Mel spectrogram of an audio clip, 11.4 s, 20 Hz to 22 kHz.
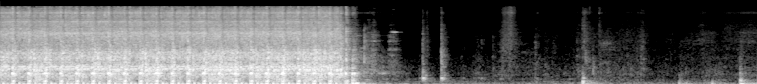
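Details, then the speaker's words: Craftsman T1600 with a Briggs & Stratton 19.5 hp engine, stored outside all its life, forced to run on starting fluid: it chugs hard and unevenly for about five seconds, then stalls; rough running from bad fuel, carburetor probably needs replacing. "okay definitely bad fuel and the carb carb probably needs to be changed"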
